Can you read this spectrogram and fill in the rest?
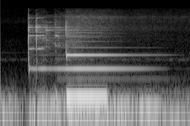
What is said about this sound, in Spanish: nos va a hacer una demostración de cómo suena su alarma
